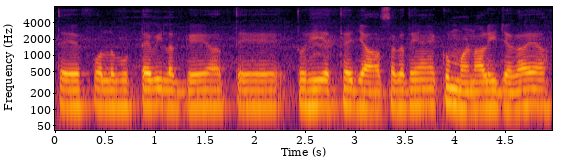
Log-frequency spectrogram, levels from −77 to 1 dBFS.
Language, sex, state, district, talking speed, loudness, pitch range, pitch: Punjabi, male, Punjab, Kapurthala, 205 wpm, -16 LUFS, 115-120 Hz, 115 Hz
